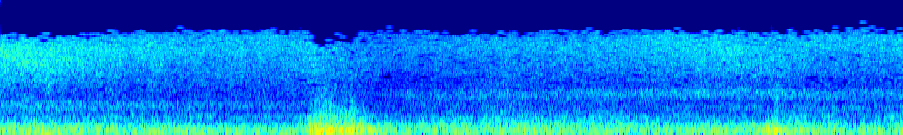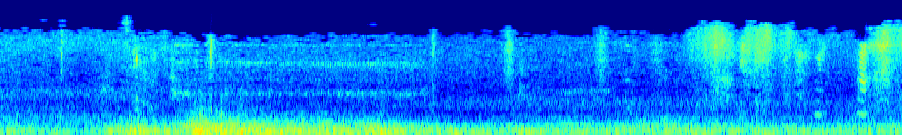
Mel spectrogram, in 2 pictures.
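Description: Low wind rumble on the microphone, gusting louder about three seconds in and again around eleven seconds, with brief rustles near the end.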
